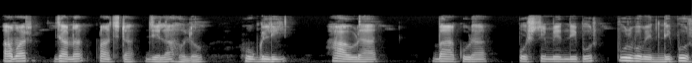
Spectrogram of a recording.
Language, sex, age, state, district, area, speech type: Bengali, male, 18-30, West Bengal, Hooghly, urban, spontaneous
